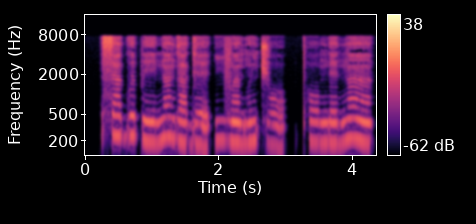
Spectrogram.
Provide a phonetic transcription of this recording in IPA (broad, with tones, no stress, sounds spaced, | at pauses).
s a˦ ɡʷ ɛ˦ p eː˨ n ã˦ ɡ a˨ ɡ ɛ˨ | i˨ v ã˨ ɡʷ ĩ˨˦ t͡ʃ ɔ˨ | pʰ ɔ˨ ŋ ɛ˨ ŋ ã˦˨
